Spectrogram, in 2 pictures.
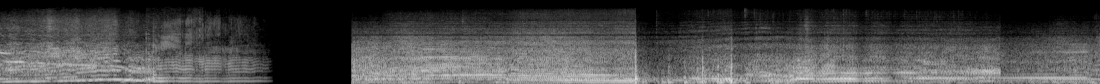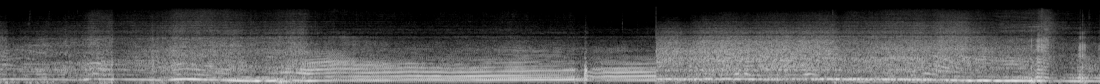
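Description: Rally cars' engines revving hard in a series of short cuts, each one rising in pitch as the car accelerates and dropping at the gear changes. Near the start the sound fades out to a second of silence before the cars begin.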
